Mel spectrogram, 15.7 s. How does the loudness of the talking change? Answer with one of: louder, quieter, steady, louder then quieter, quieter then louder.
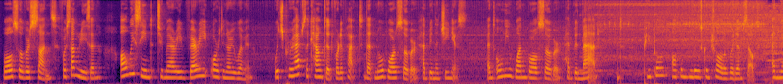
steady.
